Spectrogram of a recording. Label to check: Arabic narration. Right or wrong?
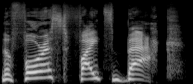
Wrong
